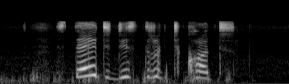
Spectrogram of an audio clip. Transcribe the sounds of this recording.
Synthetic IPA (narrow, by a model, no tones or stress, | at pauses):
stetʰdistrik̚tkʰɔtʰ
